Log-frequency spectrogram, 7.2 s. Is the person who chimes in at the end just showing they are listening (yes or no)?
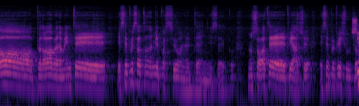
no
